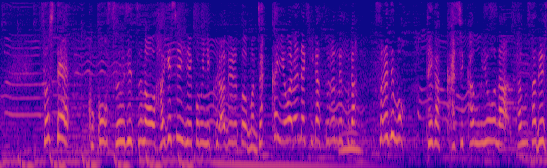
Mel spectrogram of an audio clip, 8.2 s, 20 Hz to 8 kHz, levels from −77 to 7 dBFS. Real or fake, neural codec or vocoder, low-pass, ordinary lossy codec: real; none; none; none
